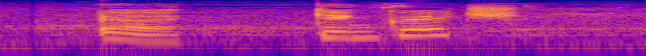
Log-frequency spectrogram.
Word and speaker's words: Gingrich: Steph, Gingrich?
